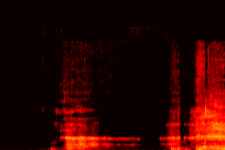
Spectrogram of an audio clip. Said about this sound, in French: Petit éternuement, donc je vous ai coupé le son.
